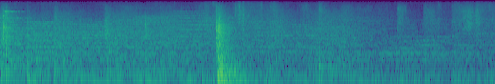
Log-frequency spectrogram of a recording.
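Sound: door slamming shut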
